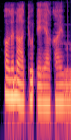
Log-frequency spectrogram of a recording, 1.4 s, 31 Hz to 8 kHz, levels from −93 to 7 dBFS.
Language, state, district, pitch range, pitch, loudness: Idu Mishmi, Arunachal Pradesh, Lower Dibang Valley, 140-165 Hz, 140 Hz, -14 LUFS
